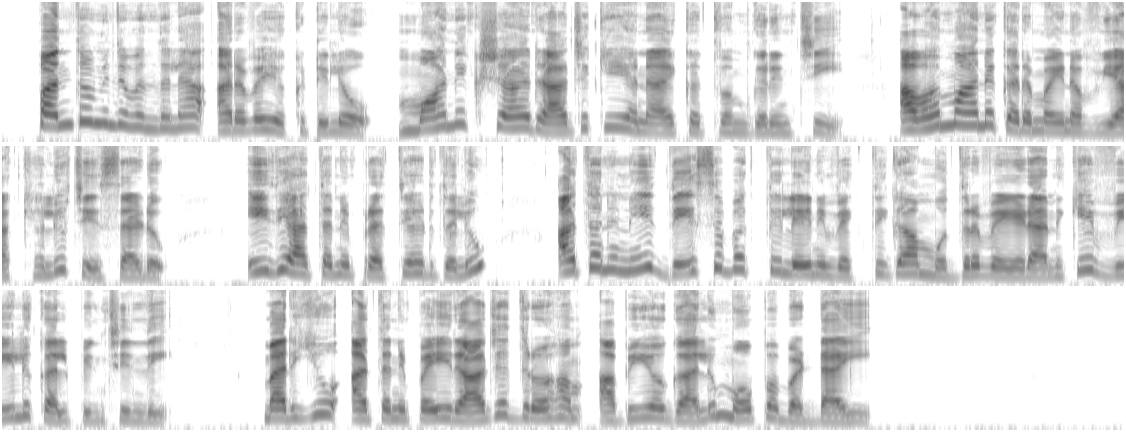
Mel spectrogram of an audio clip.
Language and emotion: Telugu, neutral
